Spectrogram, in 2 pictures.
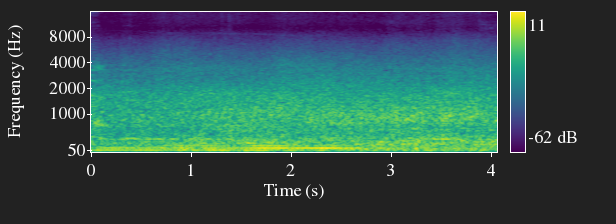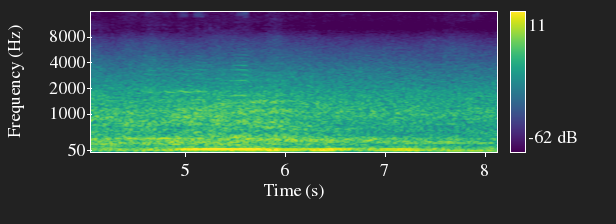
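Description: Street traffic noise, with a vehicle passing and its low rumble growing louder about five seconds in.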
